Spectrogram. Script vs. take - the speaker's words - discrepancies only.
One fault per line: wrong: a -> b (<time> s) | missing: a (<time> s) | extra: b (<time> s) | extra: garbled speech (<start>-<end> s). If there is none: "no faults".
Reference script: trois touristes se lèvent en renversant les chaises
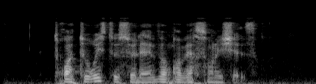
no faults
